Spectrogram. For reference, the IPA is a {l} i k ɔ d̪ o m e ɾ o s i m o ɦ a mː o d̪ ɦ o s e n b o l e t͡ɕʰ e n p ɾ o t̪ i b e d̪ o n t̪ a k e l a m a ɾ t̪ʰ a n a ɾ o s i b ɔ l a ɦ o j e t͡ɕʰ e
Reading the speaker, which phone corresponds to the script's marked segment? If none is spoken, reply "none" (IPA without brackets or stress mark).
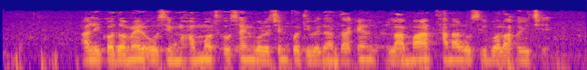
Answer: l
